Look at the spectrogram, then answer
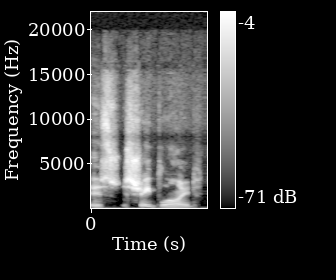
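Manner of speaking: soft, slow, very quiet whispered aside. Whispering a question to a companion in the game scene: whispering. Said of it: "I'm just kinda whispering to".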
